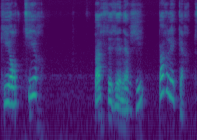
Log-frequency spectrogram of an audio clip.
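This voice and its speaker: A woman speaks at a very slow pace. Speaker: card reader, medium. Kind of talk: tarot reading monologue.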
